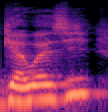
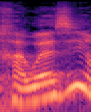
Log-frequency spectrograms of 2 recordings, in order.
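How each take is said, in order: First: The word begins with a hard G sound. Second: The word begins with a throaty R sound. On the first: The speaker calls it wrong. "mais pourquoi vous dites Gawazi?" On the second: The speaker calls it right. "C'est Rawazi en fait. J'ai dit le rat"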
